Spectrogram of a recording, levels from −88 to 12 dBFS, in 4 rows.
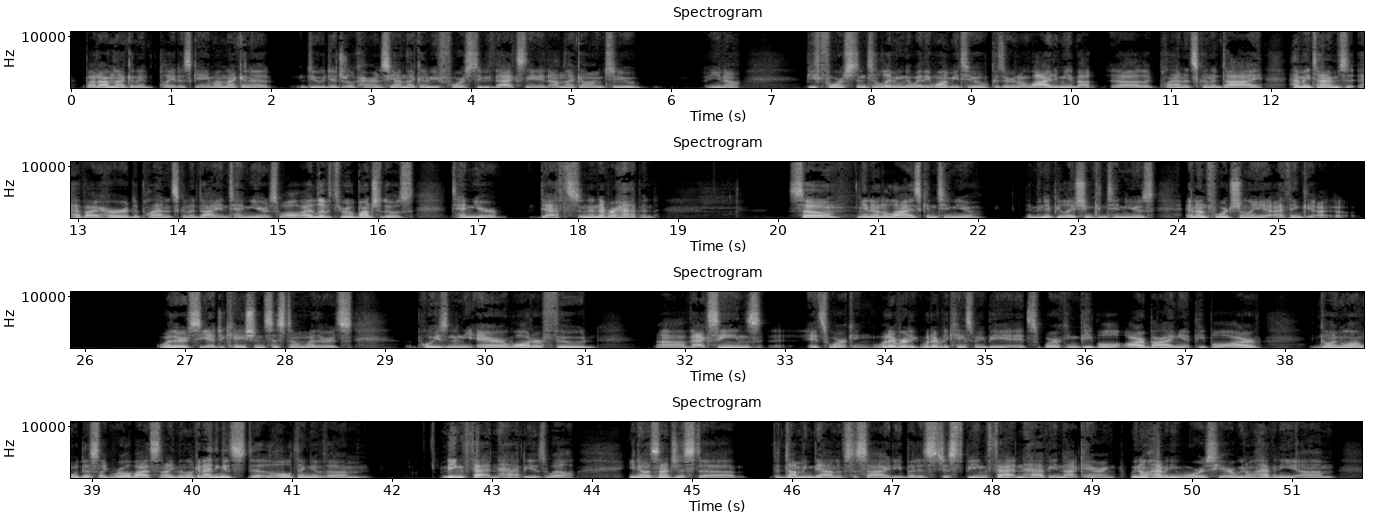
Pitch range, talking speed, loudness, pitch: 95-110 Hz, 210 wpm, -20 LUFS, 100 Hz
